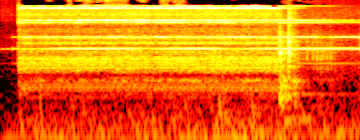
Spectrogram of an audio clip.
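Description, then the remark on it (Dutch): An old-fashioned telephone bell rings continuously, a loud, steady metallic trill, with no voices over it. “Die liet gewoon zijn dochtertje de telefoon opnemen.”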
